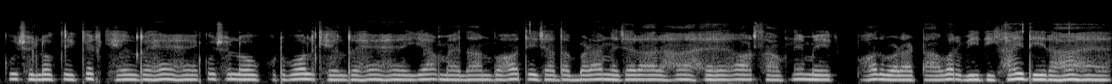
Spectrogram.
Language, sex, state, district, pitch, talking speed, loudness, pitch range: Hindi, female, Bihar, Madhepura, 220 Hz, 185 wpm, -20 LUFS, 215-230 Hz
